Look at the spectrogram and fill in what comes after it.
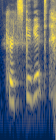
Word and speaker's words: Kurzgesagt: I know that, but Kurzgesagt? – Yes.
